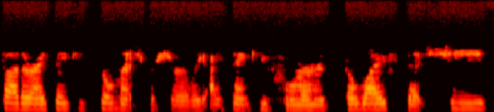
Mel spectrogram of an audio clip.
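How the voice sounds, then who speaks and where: A woman's voice: lowish voice, level tone, normal speed. A woman working as a helpline phone coach, talking a caller through in a soothing, reassuring way and praying with her. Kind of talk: counseling phone call and spoken prayer. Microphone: telephone. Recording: tinny phone-line recording.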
